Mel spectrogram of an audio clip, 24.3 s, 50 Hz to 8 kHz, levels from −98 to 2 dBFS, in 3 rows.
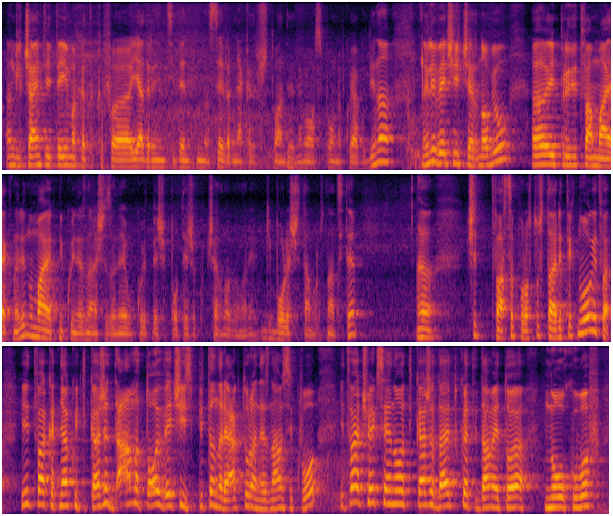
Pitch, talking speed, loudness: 165 Hz, 215 wpm, -24 LUFS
